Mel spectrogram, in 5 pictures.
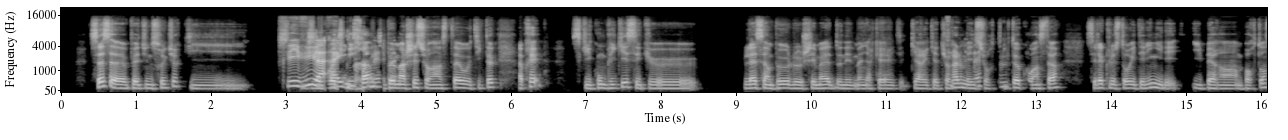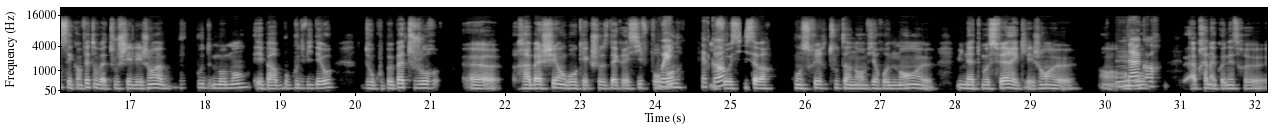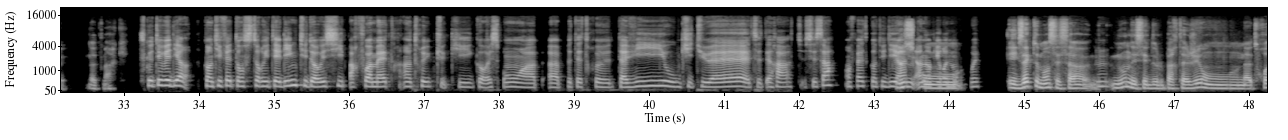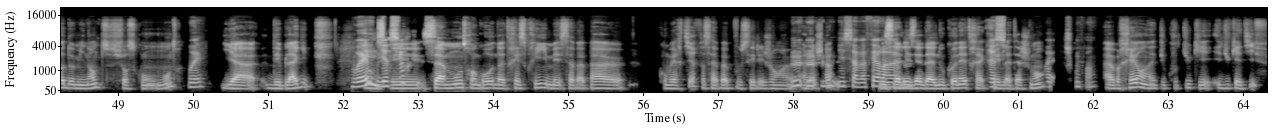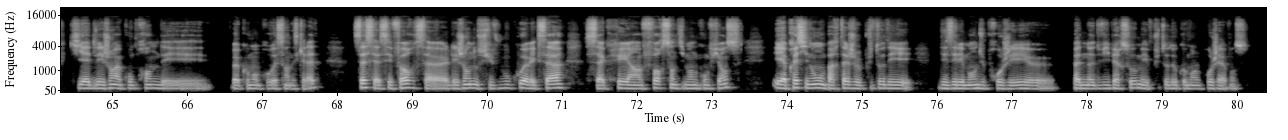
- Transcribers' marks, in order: other background noise; put-on voice: "i-D"; in English: "storytelling"; stressed: "hyper"; stressed: "D'accord"; in English: "storytelling"; tapping
- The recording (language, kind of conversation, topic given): French, podcast, Qu’est-ce qui, selon toi, fait un bon storytelling sur les réseaux sociaux ?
